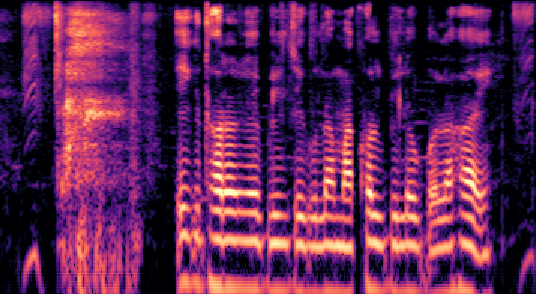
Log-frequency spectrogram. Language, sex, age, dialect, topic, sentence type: Bengali, male, 18-24, Jharkhandi, agriculture, statement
